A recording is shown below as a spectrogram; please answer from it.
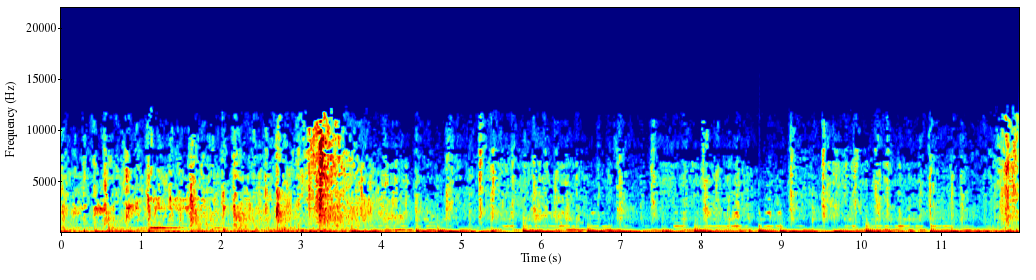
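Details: Loud, dense music with a heavy low drone and rhythmic hits fills the whole stretch, with no animal sounds.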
